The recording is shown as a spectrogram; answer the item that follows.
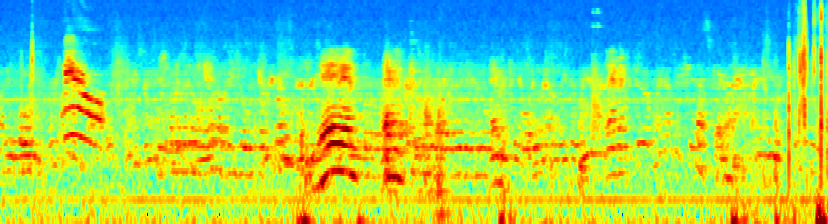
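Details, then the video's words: Talking parrot calling out "Mom", "hello" and "Bye Bye" mixed with crazy noises: a long string of arching, harmonic, voice-like calls of varying pitch, some loud swoops, a low hum, and clicks near the end. "Parrot shouts Mom, hello, Bye Bye and making crazy sounds"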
